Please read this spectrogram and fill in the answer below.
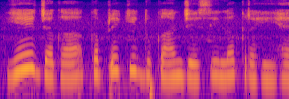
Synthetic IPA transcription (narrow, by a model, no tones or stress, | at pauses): jeːd͡ʒɐɡakɐpɾekid̪ʊkaːnd͡ʒɛːsilɐɡɾɐɦiɦɛː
